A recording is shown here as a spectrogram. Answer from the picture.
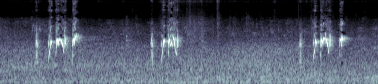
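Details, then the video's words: Song of a wild bulbul, meant to coax silent wild bulbuls into song: three matching short, gurgling whistled phrases about two seconds apart, each a rapid cluster of bright notes. "تغريد لفتح البلابل الوحشية الساكتة"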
